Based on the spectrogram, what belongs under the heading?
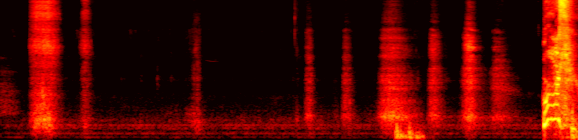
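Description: Several wet, sniffly sneezes with sniffs between them, ending in a forceful nose blow.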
